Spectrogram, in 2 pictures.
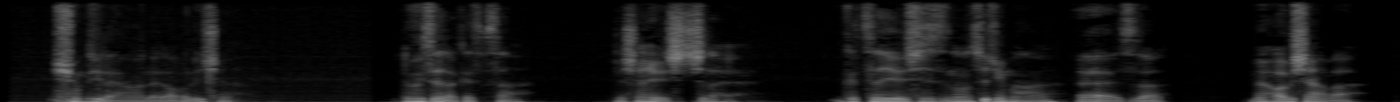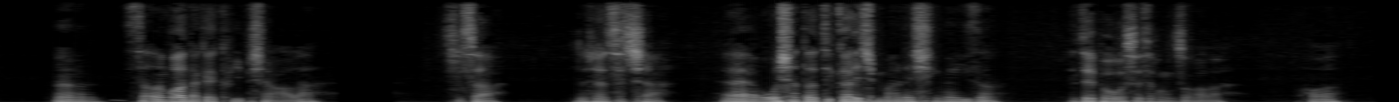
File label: dialogue, wu chinese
